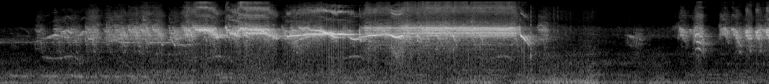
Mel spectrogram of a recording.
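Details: Sparrows, described as weaver birds, chirping: the chatter builds into several seconds of loud, high, tangled twittering, stops suddenly, then short sharp chirps return.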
